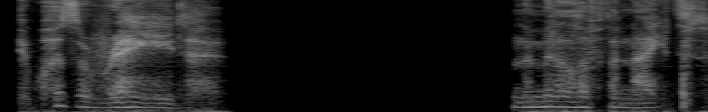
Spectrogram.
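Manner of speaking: very breathy, airy voice. A character answers an interviewer's question about this place, in a very breathy voice. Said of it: "He says with a very breathy voice".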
